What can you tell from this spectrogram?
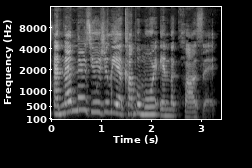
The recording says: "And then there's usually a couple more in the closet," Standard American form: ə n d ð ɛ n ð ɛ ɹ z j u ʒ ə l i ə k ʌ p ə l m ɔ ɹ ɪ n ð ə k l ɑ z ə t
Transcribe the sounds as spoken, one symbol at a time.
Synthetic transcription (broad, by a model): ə n ð ɛ n ð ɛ ɹ z j u ʒ ə l i ə k ʌ p l m ɔ ɹ ɪ n ð ə k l ɑ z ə t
